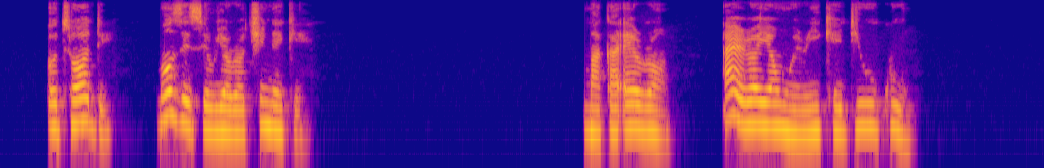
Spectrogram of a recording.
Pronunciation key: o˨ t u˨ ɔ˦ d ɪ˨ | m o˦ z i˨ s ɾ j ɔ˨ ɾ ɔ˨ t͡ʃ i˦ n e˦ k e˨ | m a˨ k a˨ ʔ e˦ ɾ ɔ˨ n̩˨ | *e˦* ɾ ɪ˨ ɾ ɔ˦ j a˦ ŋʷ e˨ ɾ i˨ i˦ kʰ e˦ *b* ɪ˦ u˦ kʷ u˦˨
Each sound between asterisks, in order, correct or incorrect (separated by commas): incorrect, incorrect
